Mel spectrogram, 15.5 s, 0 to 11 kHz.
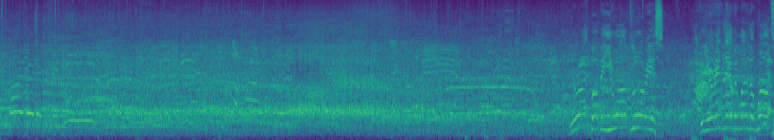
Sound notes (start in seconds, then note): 3.0 crowd cheering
